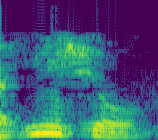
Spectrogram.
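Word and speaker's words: ايشو (ܝܫܘܥ): والاخ وسام بين ان اسم المسيح عليه السلام بلغته الاصليه ينطق هكذا ايشو.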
